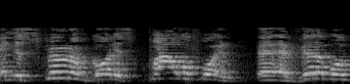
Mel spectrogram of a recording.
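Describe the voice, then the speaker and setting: Amid noticeable background noise, a man talks at a fairly slow pace in an extremely high pitch. His tone is animated and his intonation lively. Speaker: preacher. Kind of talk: sermon. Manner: animated, call-and-response; halting, repeats words.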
